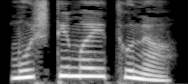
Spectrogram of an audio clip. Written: ಮುಷ್ಟಿಮೈಥುನ

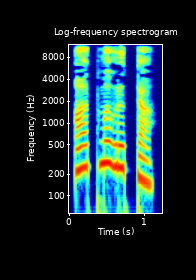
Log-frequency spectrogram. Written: ಆತ್ಮವೃತ್ತ

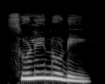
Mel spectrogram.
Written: ಸೋಲ್ನಡೆ

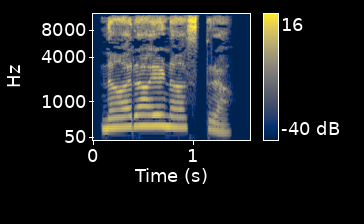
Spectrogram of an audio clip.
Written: ನಾರಾಯಣಾಸ್ತ್ರ

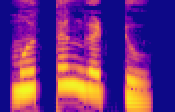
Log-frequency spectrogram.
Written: ಮಾತುಂಗುಟ್ಟು

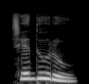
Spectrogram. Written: ಚೆದುರು

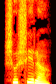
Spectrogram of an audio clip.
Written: ಸಸಾರ

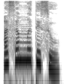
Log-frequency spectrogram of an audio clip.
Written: ಅಸಮ್ಮತಿಸು

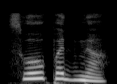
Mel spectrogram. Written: ಸ್ವೋಪಜ್ಞ

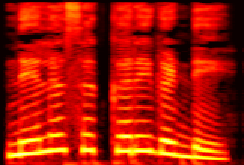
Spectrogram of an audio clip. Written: ನೆಲಸಕ್ರೆಗಡ್ಡೆ

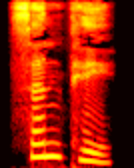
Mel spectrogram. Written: ಸಂಥೆ

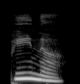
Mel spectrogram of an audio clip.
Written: ಪಿನ್

